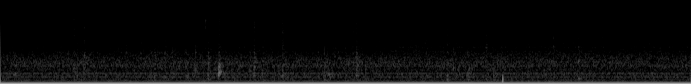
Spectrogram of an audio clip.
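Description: Scattered faint ticks and small clicks of tweezers and a soldering iron working on a circuit board, with one sharper tap about five seconds in, over a steady low hum.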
